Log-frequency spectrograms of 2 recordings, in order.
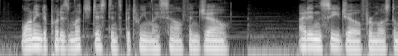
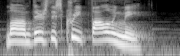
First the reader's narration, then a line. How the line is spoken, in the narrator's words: shouted out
